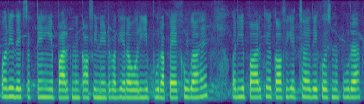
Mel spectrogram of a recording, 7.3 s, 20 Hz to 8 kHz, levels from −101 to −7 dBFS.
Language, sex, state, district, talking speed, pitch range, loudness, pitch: Hindi, female, Maharashtra, Solapur, 215 wpm, 220-230 Hz, -27 LUFS, 225 Hz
